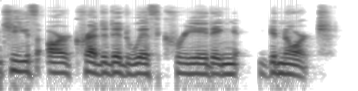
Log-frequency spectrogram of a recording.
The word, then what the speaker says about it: Gnort: You and Keith are credited with creating Gnort. Yes, the G is silent.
